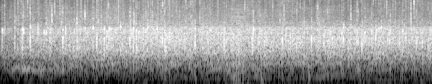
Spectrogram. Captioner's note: audience applauds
